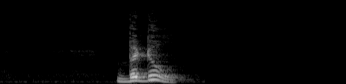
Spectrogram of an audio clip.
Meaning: inflection of bedoelen: 1. first-person singular present indicative 2. second-person singular present indicative 3. imperative
- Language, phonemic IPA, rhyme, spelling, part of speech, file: Dutch, /bəˈdul/, -ul, bedoel, verb, Nl-bedoel.ogg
